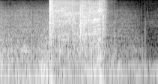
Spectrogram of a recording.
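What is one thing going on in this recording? A sliding door whooshes open.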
